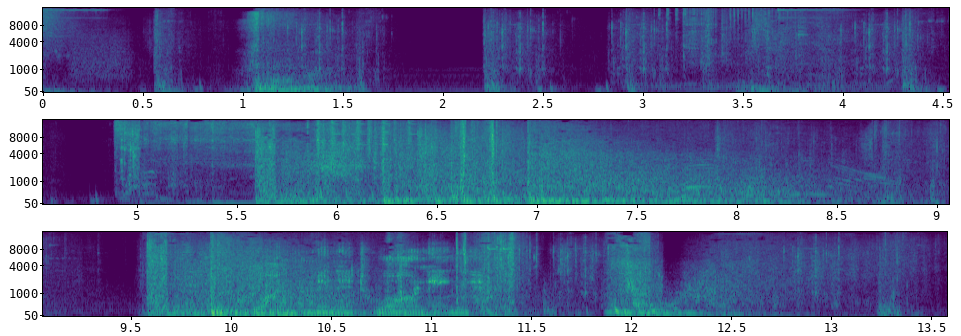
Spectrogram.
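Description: Weapons fire in loud bursts of shots and blasts.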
